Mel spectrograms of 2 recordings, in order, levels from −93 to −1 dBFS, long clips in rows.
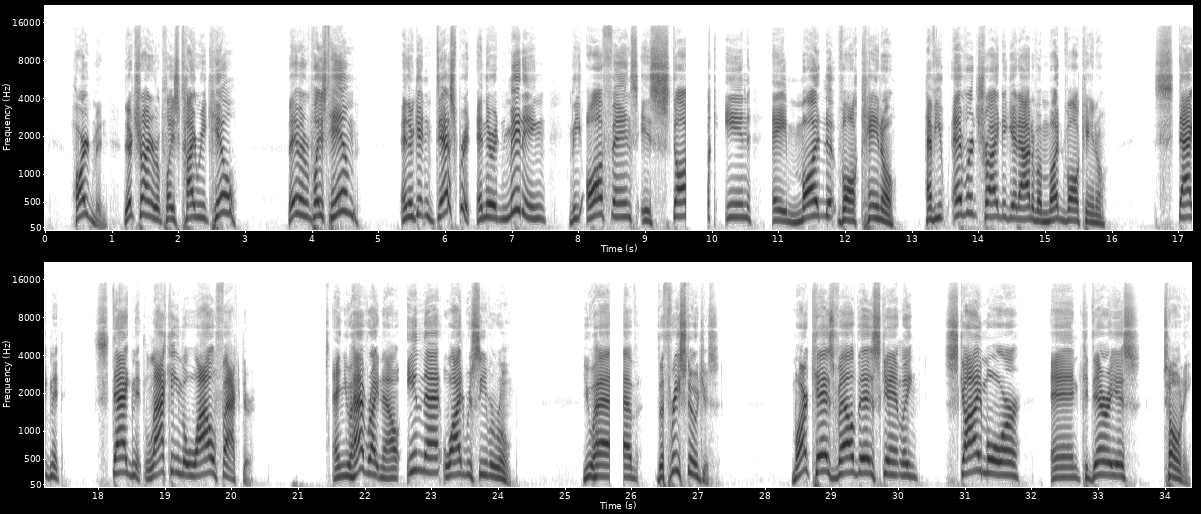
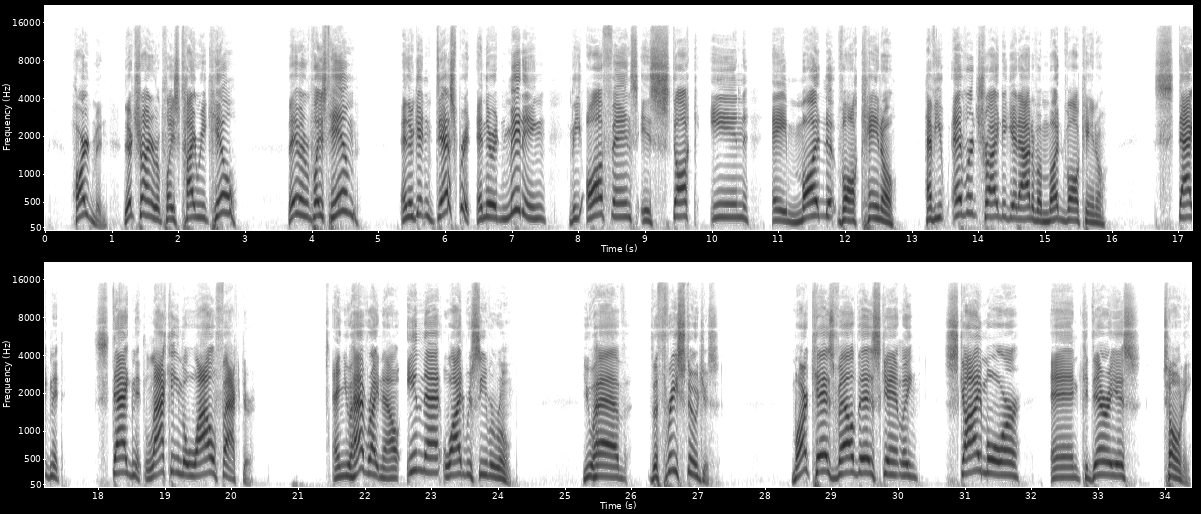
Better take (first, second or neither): second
